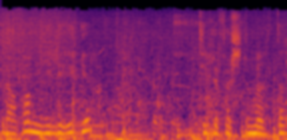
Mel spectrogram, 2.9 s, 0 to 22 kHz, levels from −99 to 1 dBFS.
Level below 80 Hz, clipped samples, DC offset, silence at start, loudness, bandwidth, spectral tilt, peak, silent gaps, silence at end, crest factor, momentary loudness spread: -38 dBFS; under 0.1%; under 0.1%; 0 s; -27 LUFS; 17.5 kHz; -5.5 dB/octave; -12 dBFS; none; 0 s; 14 dB; 12 LU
